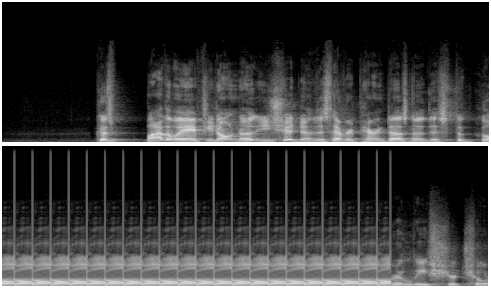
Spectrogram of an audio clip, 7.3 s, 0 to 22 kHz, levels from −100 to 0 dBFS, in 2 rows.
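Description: At 3.75 s the speech sticks on a 136 ms fragment that repeats exactly, back to back, 21 times until 6.57 s: a broken-record loop. The player or stream likely stalled and kept resending its last buffered piece, so the intervening speech is lost.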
